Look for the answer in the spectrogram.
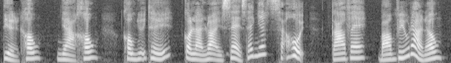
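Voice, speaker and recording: A woman's voice: on the high side, animated, moderate pace, no room sound, clean studio sound, natural voice. A woman reading a story aloud, voicing an angry wealthy grandmother who scolds and hurls insults. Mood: furious. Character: scornful wealthy old grandmother, furious and contemptuous.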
